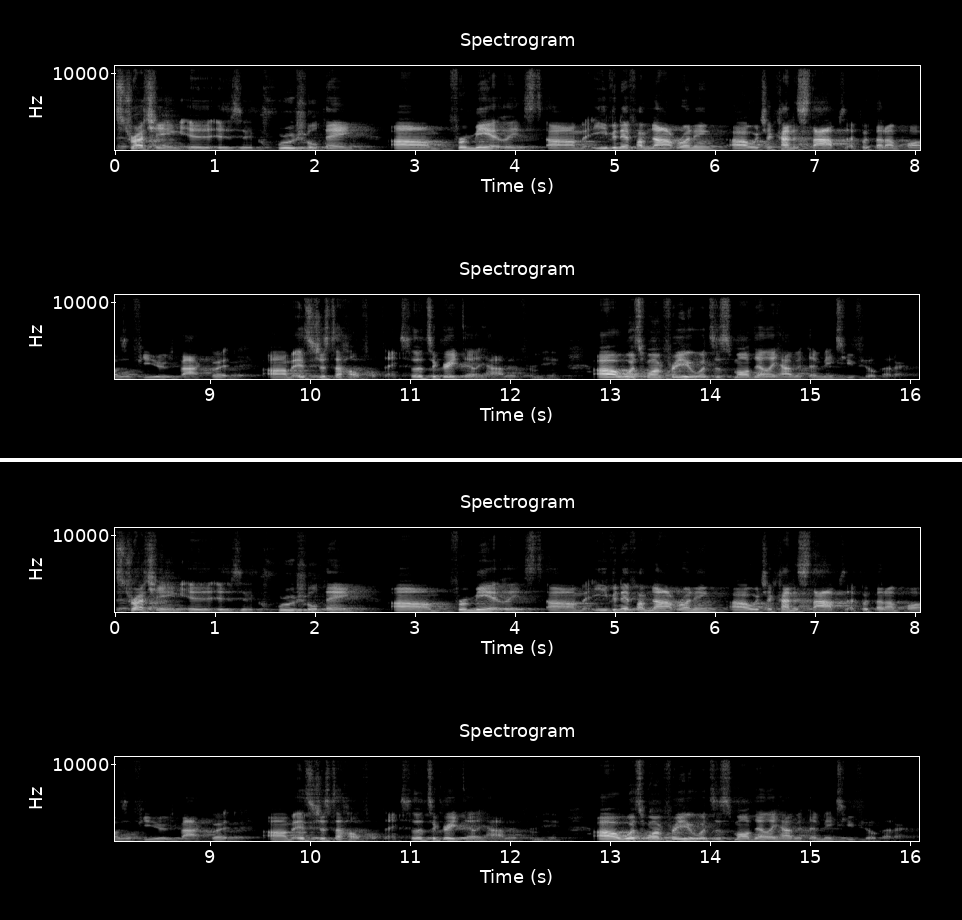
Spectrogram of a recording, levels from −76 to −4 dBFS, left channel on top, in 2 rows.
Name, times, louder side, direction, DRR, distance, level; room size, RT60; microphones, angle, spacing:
voice 1, 0.0-1.4 1.6-2.4 2.8-9.2 9.6-12.5 12.9-15.9, left 2 dB, 60° left, 5 dB, 3.4 m, -30 dB
29.5 x 25.5 x 8.0 m, 0.68 s
head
